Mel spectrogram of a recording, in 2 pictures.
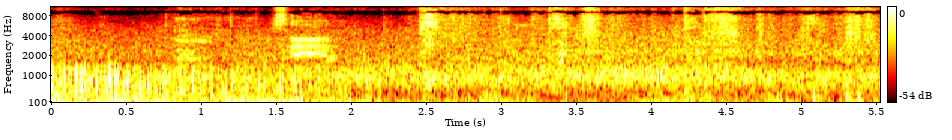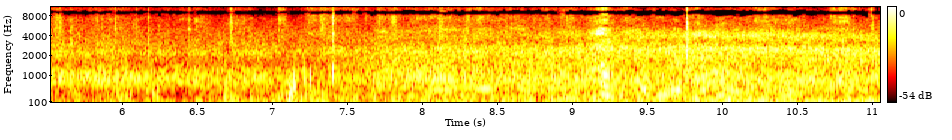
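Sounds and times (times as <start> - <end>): wind rumble on microphone: 0.0 - 11.0
quick footsteps on a field: 2.2 - 9.8.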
